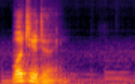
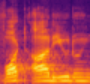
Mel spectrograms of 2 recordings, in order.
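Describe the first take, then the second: First: 'What you' blends into a sound like 'watcher'. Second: Each word is said fully and separately. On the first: "वॉचर बन जाता है" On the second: "इस व्हाट are यू doing के बजाय"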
